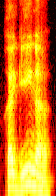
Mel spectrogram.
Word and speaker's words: Regina: PM Smile says, my kids and I know Latin, although Canadian city is pronounced Regina.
